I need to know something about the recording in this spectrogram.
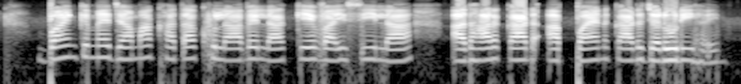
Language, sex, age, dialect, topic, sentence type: Magahi, female, 18-24, Western, banking, statement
